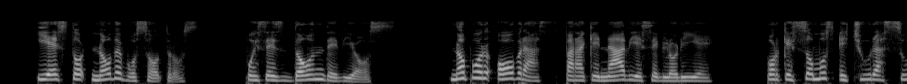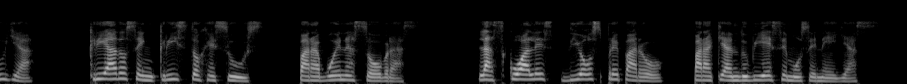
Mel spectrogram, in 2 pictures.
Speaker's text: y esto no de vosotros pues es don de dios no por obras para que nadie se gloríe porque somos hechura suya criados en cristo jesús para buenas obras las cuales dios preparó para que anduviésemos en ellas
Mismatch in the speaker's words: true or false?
false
